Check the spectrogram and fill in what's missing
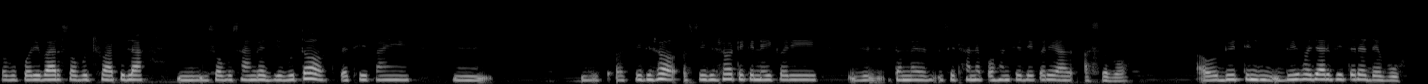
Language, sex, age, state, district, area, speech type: Odia, female, 30-45, Odisha, Kalahandi, rural, spontaneous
